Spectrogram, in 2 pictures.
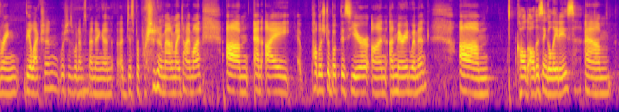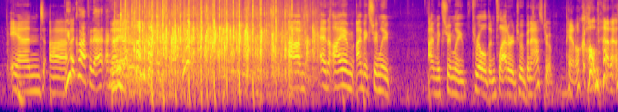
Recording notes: A panel of writers and activists. The conversation was recorded on September 22, 2016 in front of a live audience at New York's 92nd Street Y.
